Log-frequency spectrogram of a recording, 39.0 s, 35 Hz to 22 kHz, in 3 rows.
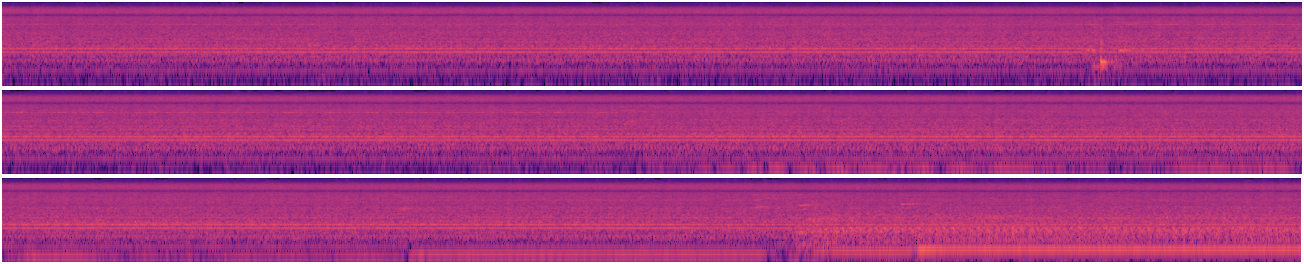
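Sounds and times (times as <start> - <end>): machining center running: 32.9 - 38.9.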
